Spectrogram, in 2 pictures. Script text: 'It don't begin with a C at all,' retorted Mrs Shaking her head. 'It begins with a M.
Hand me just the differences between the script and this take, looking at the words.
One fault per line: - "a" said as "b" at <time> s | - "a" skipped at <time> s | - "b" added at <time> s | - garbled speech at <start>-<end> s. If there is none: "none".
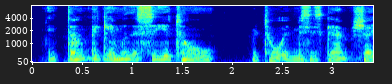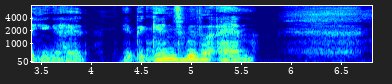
- "Gamp" added at 2.9 s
